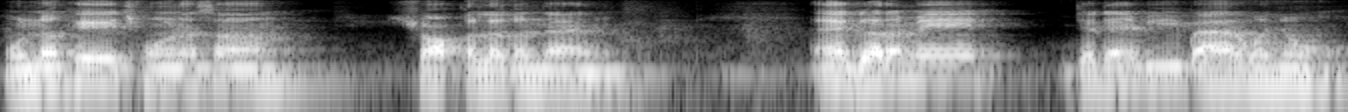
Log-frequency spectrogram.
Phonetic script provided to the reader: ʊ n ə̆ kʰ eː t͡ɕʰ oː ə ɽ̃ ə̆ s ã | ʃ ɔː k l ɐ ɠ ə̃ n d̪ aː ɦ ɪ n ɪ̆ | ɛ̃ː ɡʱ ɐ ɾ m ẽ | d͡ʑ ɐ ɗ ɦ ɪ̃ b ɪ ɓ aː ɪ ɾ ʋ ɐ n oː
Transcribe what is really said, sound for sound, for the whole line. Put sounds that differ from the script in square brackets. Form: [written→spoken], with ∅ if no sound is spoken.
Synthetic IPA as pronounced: ʊ n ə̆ kʰ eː t͡ɕʰ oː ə ɽ̃ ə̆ s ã | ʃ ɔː k l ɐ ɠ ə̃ n d̪ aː ɦ ɪ n ɪ̆ | ɛ̃ː ɡʱ ɐ ɾ m ẽ | d͡ʑ ɐ ɗ ɦ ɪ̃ b ɪ ɓ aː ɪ ɾ ʋ ɐ [n→ɲ] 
